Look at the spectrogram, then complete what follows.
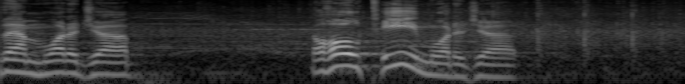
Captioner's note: applause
